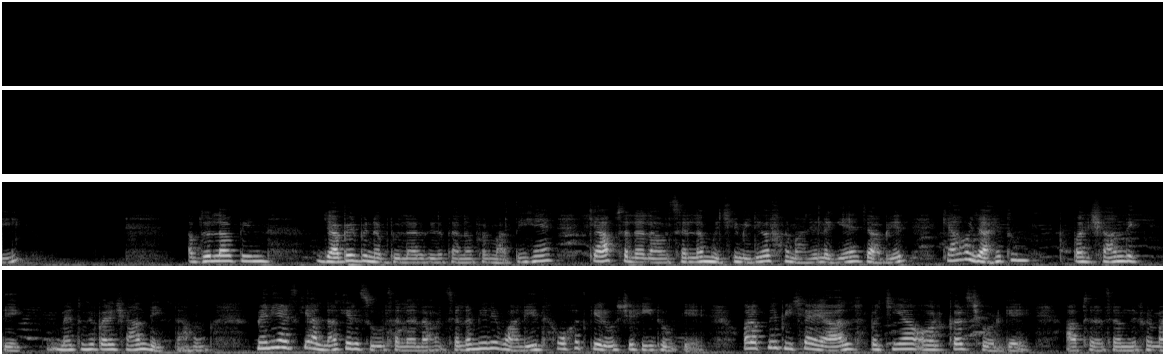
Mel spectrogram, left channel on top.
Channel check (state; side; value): silent; left; digital silence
